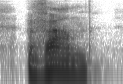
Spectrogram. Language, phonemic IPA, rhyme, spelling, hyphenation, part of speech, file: Dutch, /vaːn/, -aːn, vaan, vaan, noun, Nl-vaan.ogg
- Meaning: 1. vane, small flag (often pointed or pronged) 2. banner, battle standard 3. weathervane 4. a measure of volume for beer and other drinks, equivalent to about 5 litres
